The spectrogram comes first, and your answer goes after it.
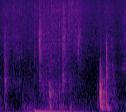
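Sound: door being opened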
